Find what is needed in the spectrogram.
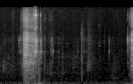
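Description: One short, forceful breath through the mouth about half a second in, the rush of air of a squat repetition timed to the breath as the body rises from the squat. A couple of faint ticks follow.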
